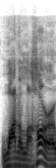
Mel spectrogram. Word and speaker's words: Guadalajara: I attempt to pronounce it the right way, Guadalajara, which both Danny Segura and Brandon Moreno did. No, your ears aren't working. And then you corrected me and said I could pronounce the G, even though they both didn't.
